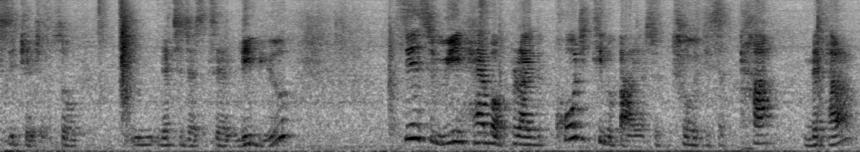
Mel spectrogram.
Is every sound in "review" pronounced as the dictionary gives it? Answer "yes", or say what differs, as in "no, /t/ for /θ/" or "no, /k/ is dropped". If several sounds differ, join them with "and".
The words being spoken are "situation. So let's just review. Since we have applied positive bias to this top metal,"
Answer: no, /l/ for /ɹ/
